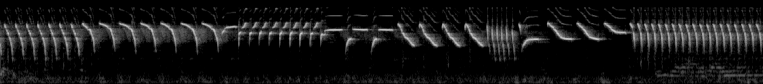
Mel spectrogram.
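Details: Lively canary song used as a bird training recording, running through a series of tours: rapid repeated downslurred whistles, a buzzy rattle, a steady high tone, more falling notes and a dense trill at the end.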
